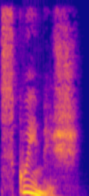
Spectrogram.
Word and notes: squeamish: British English

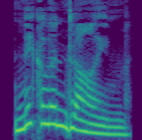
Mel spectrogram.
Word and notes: nickel-and-dime: British English

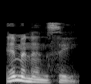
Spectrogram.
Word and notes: immanency: British English

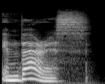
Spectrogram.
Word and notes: embarrass: British English

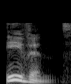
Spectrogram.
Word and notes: evens: British English

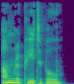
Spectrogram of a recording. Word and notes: unrepeatable: British English

